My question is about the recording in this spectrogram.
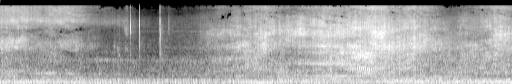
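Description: Motorcycles riding at road speed: a loud, steady engine rumble mixed with rushing road and wind noise.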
